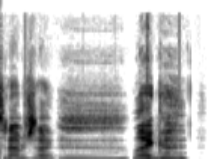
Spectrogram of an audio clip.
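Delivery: ordinary talk, nothing marked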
